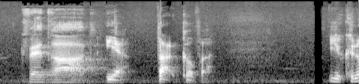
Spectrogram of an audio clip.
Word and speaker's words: Kvadrat: My friend Henrik will take over because he's Danish and he can say it properly. Here we go. Kvadrat.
